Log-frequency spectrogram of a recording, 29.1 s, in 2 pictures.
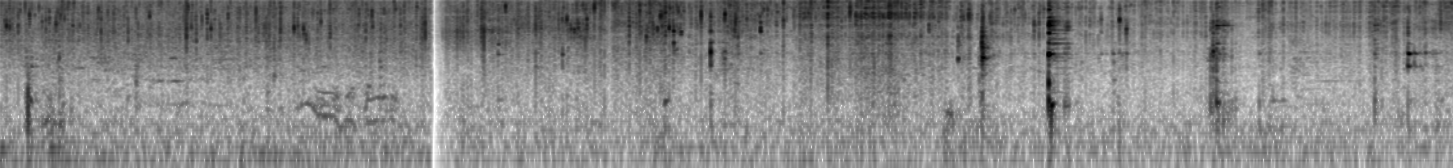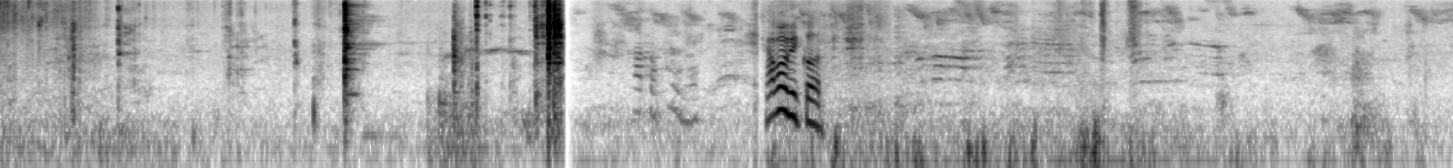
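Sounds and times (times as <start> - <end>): pakoras sizzling in oil: 0.0 - 18.2
metal ladle scraping pan: 4.6 - 16.0.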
